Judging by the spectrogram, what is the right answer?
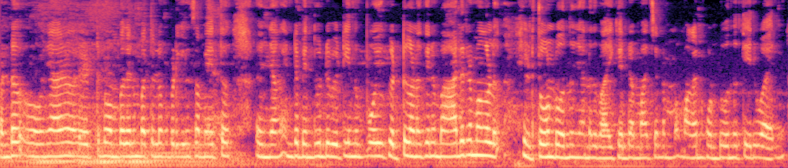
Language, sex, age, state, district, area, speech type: Malayalam, female, 45-60, Kerala, Kollam, rural, spontaneous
